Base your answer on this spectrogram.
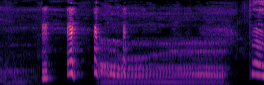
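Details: Tonka, an Alaskan Malamute keeping its owner company in the bathroom, makes short yelps, then a long moaning, grumbling vocal tone of over a second, followed by another brief whine.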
